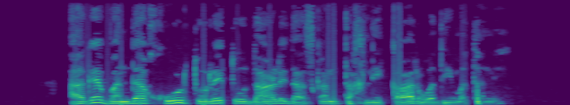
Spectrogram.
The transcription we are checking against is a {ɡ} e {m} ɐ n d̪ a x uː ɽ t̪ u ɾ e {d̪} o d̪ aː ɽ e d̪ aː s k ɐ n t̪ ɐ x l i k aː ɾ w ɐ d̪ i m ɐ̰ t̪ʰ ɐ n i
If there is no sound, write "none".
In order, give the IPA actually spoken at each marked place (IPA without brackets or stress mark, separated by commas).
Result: ɡ, b, t̪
